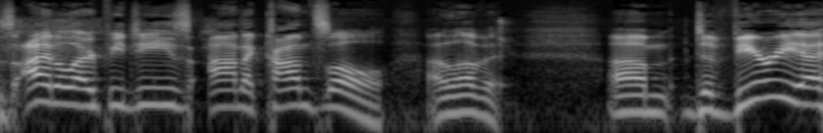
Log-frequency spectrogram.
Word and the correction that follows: Davyria: Heroes of Eternal, Here is Daviria Heroes of Eternity. That is spelled D-A-V-Y-R-I-A.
